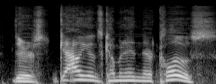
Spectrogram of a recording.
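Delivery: put-on screaming delivery, pitched high. Retelling how a crewmate on the ship warned of galleons: imitating a crewmate screaming. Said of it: "the one guy we had left on the ship started screaming".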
